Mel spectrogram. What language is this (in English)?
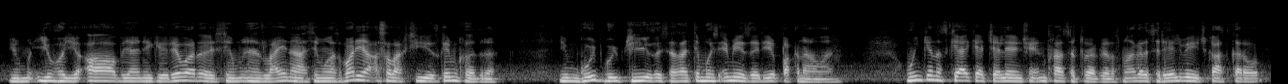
Kashmiri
